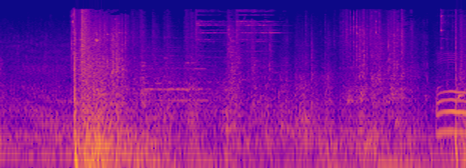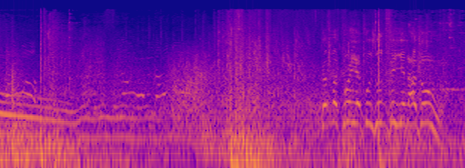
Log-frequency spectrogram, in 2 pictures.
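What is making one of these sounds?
A loud explosion bursts nearby.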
